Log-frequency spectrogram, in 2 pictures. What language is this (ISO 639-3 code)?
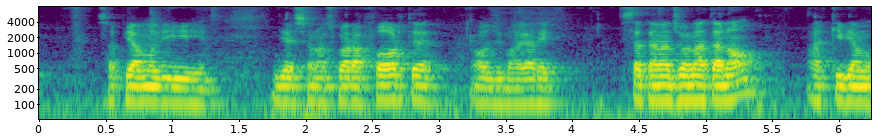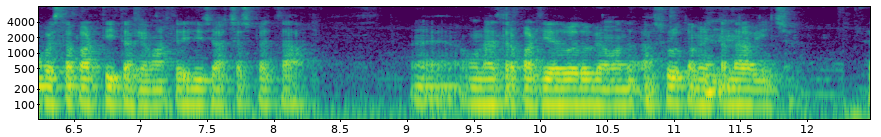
ita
